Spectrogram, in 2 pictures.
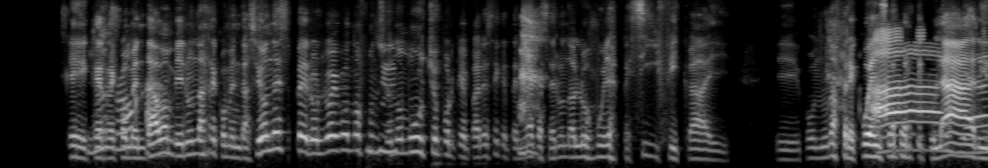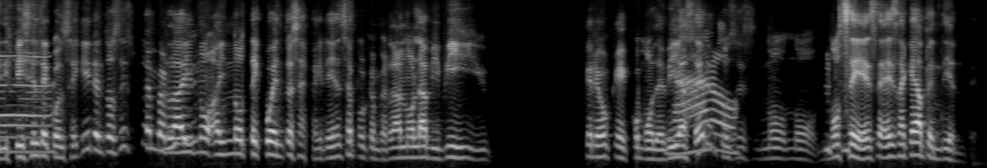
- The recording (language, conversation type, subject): Spanish, podcast, ¿Qué trucos tienes para dormir mejor?
- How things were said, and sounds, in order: chuckle; tapping; chuckle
